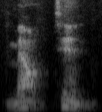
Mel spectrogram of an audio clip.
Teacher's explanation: There's a stop, and then there's a comeback in the breath. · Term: glottal stop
